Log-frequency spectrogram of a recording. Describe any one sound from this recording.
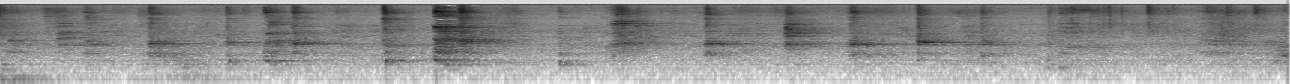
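A young man speaks and breathes hard between efforts in a small echoing room.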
